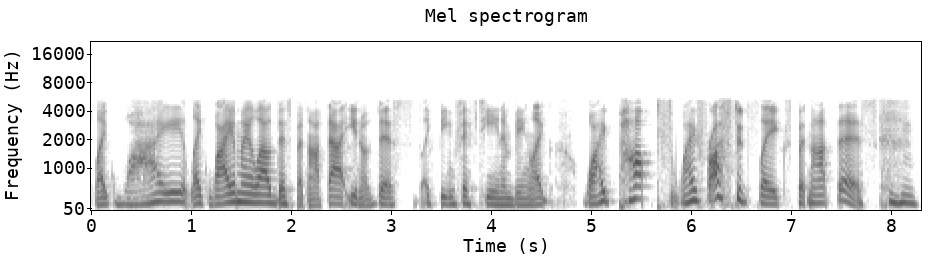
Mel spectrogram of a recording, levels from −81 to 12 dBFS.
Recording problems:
high frequencies cut off; noticeable; nothing above 5.5 kHz

